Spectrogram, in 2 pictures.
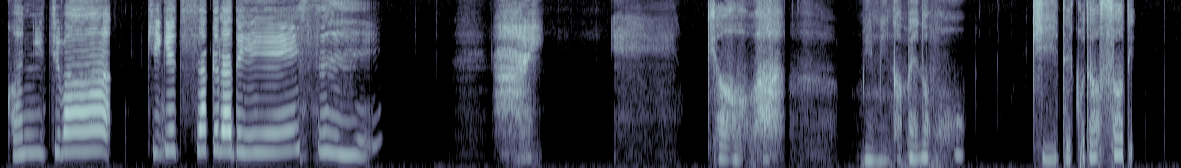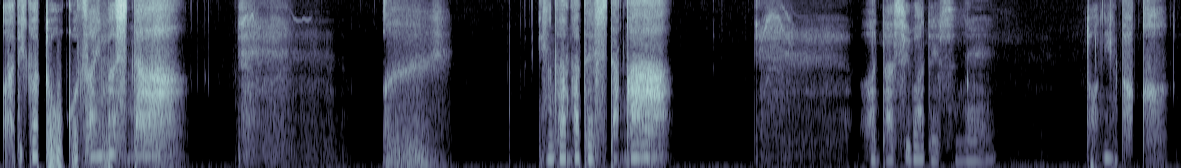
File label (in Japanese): フリートーク; 耳舐め&吐息ぐっぽり10時間♪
